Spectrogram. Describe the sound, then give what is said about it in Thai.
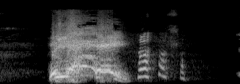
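A single loud sneeze bursts out with a drawn-out, voiced edge, then a few quick spoken syllables follow. “วันนี้ไม่เลยแต่วันนี้จาม”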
